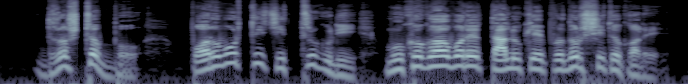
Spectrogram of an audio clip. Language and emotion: Bengali, neutral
